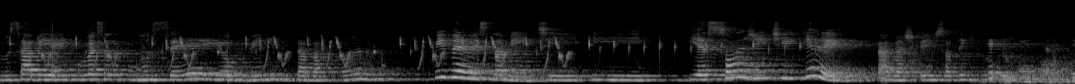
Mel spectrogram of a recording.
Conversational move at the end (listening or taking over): taking over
